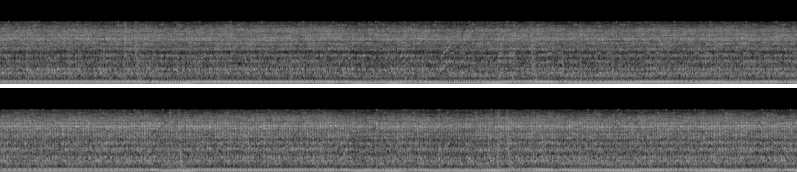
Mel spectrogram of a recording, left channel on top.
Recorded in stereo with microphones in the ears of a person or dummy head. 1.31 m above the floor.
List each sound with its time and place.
0.0 s an engine running: 40° right (ahead or behind), 0.7 m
